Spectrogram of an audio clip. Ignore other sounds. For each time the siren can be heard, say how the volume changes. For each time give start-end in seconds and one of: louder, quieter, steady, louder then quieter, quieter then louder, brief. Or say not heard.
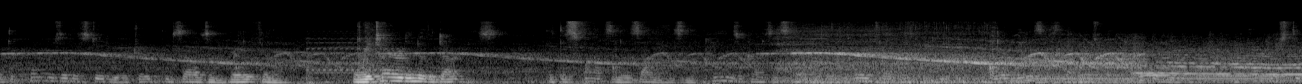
0.0-12.9 louder.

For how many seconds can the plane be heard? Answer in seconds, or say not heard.
13 s.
